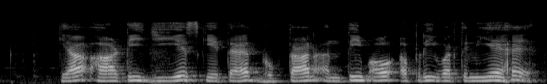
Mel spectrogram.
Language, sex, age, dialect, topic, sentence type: Hindi, male, 36-40, Hindustani Malvi Khadi Boli, banking, question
